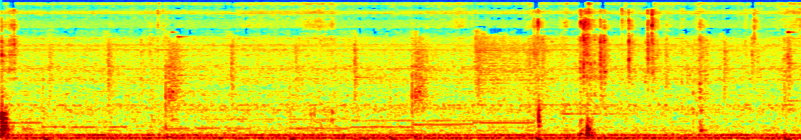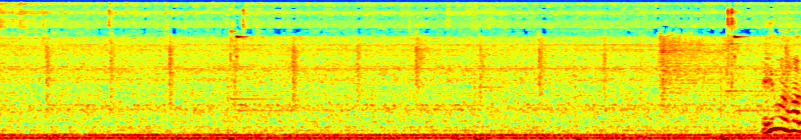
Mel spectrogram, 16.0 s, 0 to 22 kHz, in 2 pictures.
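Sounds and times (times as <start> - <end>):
air conditioner humming: 0.0 - 16.0.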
